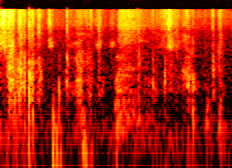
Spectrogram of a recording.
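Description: A braille book being handled and opened close to an earphone microphone: a quick run of short clicks, rustles and small knocks from the cover and pages, with a couple of soft thumps in the first second.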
